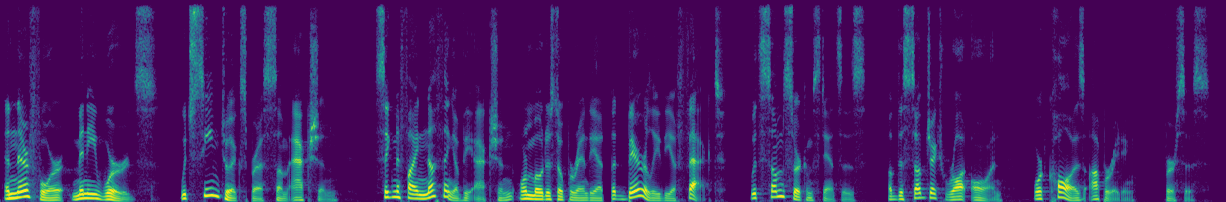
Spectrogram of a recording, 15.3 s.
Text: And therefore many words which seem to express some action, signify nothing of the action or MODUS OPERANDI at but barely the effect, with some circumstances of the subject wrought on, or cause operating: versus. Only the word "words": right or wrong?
right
